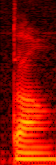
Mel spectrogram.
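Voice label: "dang", Mandarin Chinese pinyin voice, neutral tone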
